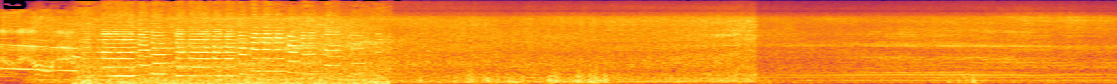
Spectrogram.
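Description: A siren sweeping down in pitch dies away. Then a vehicle horn plays a quick tune of several stepped notes over a loud engine rumble for about three seconds. After that comes steady road traffic noise, with a truck engine's steady drone joining about two-thirds of the way through.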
